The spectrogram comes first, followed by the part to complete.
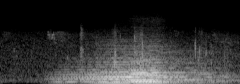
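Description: A low, horn-like sound effect: one sustained note that swells in about half a second in and fades away toward the end.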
